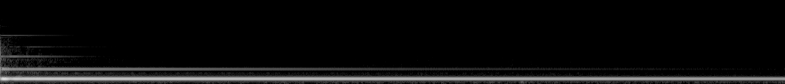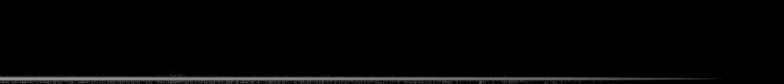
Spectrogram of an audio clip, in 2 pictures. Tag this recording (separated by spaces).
digitopia Digit Gamelan Gamel o porto Java Casa-da-m pia sica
